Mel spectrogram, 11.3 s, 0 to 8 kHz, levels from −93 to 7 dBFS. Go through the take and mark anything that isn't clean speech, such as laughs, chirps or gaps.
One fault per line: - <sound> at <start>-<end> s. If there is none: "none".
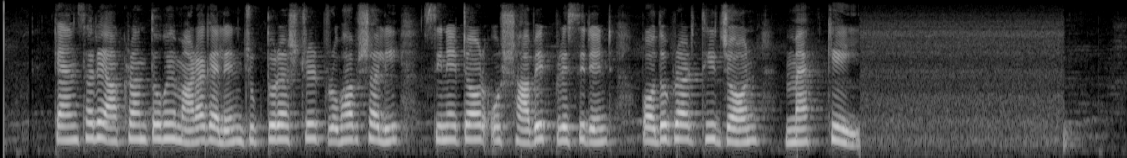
none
